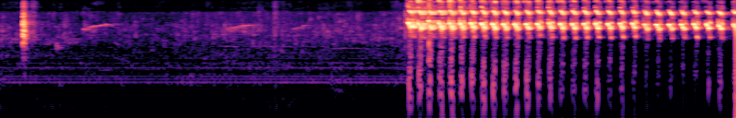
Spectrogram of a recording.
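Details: Cililin bursting into its tembakan song after a quiet stretch: a long, rapid, machine-gun trill of high, bright, clipped notes, about nine or ten each second.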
